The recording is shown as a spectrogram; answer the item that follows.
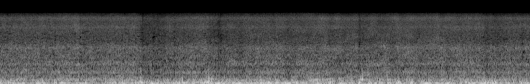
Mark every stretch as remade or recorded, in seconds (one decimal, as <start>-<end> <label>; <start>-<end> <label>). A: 0.0-2.3 recorded; 2.3-4.6 remade; 4.6-5.3 recorded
